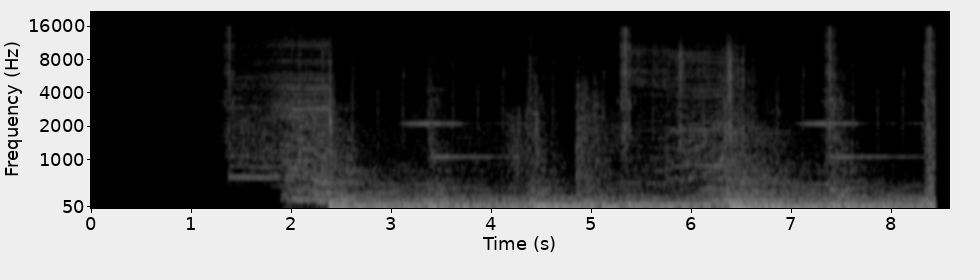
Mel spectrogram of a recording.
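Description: Faint soundtrack of a video trailer ad, starting about a second in: low rumbling music with scattered clicks and a couple of short steady beeps.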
